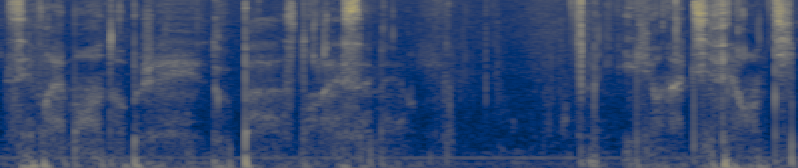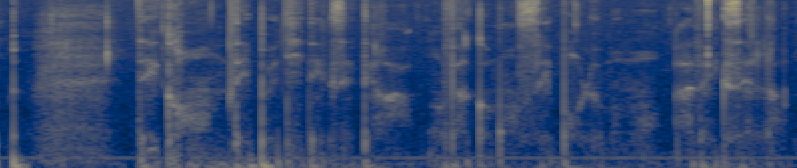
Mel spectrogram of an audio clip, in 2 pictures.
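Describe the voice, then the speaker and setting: An ASMR artist speaking in a soft, unvoiced breathy whisper, playing an instructor giving a lightly playful lesson, recorded close on a binaural microphone. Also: moderate pace. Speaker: ASMR artist role-playing as a teacher at an ASMR school. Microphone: close Blue Yeti microphone in binaural mode.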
